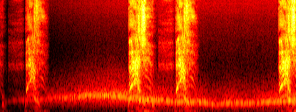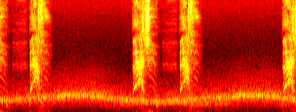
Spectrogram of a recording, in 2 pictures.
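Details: Acted sneezing by a person (sneezing person, real version): repeated sharp bursts, often in pairs, over a continuous low groaning voice, about eight sneezes in twelve seconds.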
